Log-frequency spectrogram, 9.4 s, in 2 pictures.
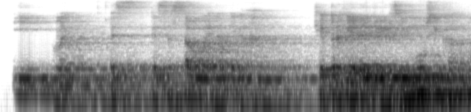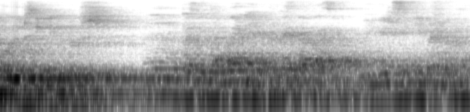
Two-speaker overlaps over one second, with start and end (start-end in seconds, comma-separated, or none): none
